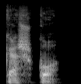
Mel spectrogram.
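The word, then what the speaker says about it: Кошко: Но сразу после, с маленькой черно-белой фотографией на столе, на посетителей взирал начальник московской сыскной полиции Аркадий Францевич Кашко. Ударение на последний слог.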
